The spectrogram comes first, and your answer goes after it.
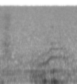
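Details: Domestic cat indoors giving a single faint, short meow that rises then falls, low against a quiet room hum, with soft human talk around it.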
